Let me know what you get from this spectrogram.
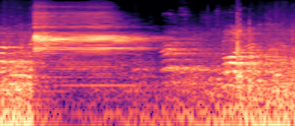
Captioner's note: buzzer blares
